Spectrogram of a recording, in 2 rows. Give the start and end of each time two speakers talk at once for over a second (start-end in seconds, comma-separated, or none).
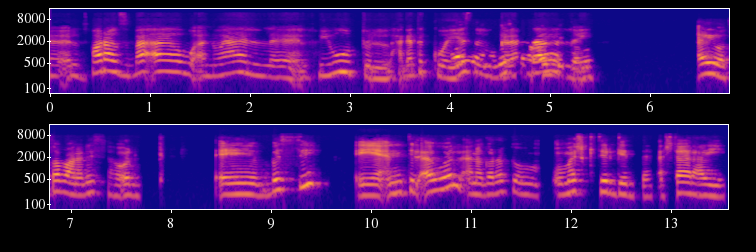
4.0-5.4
